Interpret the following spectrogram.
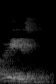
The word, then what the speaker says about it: Rhys: Now, a postmodern novelist, Jean Rhys, though written Rice, it is pronounced Rhys, a West Indian writer, has written a novel based on this, Jane Eyre.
